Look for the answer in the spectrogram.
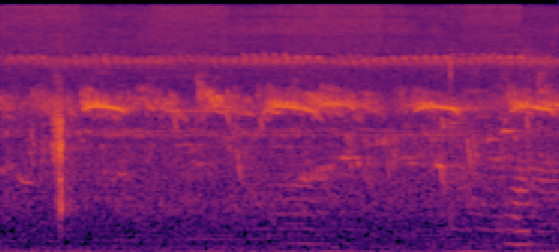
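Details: A tomtit (miromiro) in late autumn in the Maungakotukutuku Valley, New Zealand, gives thin, very high, drawn-out calls several times, each a faint level whistle, over a steady low rumble of wind or distant noise.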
